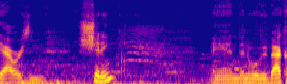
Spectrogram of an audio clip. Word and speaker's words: Xining: Xining. Xining, China. This is halfway between Beijing and Lhasa, Tibet, where we're going. We just got off about a 24-hour train ride, and we've got 8 hours in Xining, and then we'll be back on another 24-hour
